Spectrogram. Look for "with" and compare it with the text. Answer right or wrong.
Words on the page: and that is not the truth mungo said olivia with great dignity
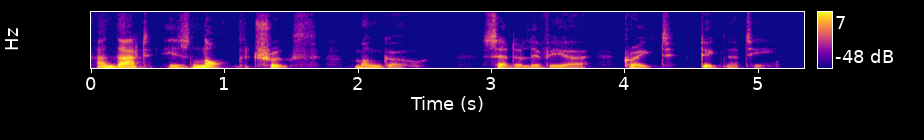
wrong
